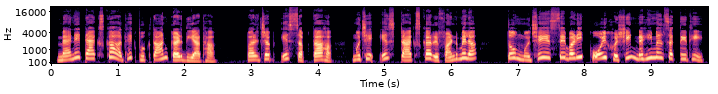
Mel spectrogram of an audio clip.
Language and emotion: Hindi, happy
